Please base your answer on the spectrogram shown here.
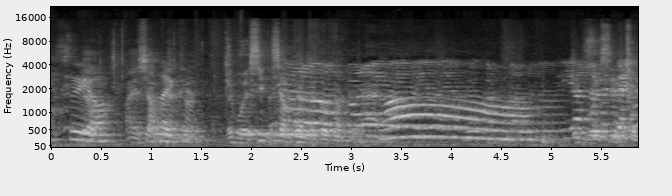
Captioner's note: speaking foreign language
